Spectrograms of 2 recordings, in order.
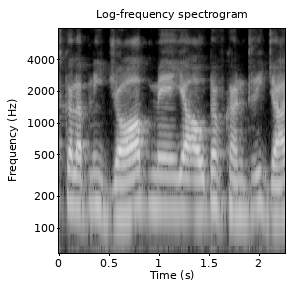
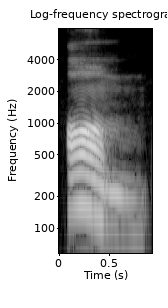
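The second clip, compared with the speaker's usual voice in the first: ओम held long as AWM; full-energy stress; 3 semitones lower, 3 dB louder than usual. Shown as a demonstration. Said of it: "ओम पे पूरा आपने energy देनी है".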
